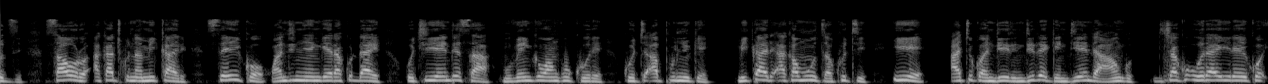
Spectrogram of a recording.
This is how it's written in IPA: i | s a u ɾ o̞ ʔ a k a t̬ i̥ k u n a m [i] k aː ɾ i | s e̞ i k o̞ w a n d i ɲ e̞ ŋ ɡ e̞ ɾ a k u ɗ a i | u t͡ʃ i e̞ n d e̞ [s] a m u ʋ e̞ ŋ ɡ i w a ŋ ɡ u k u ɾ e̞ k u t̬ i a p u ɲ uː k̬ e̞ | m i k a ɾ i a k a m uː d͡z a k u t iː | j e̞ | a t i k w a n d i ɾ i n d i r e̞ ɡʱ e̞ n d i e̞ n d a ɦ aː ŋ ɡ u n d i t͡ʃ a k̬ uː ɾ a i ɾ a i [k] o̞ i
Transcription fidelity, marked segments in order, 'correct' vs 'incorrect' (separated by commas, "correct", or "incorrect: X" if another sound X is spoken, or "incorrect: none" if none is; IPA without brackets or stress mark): correct, correct, correct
